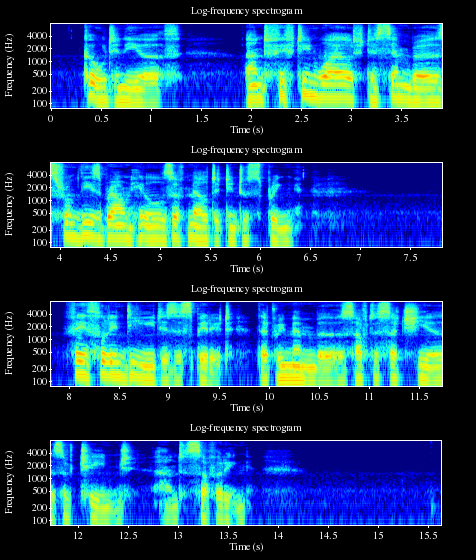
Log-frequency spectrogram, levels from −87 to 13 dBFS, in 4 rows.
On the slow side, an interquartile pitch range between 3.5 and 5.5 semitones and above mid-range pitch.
No: slow, 115 wpm; average, 3.8 semitones; low, 120 Hz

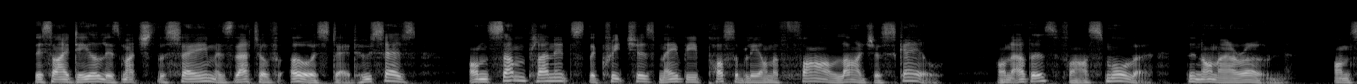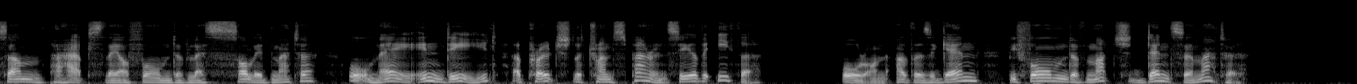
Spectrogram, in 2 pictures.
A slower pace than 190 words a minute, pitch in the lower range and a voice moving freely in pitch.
Yes: average, 140 wpm; low, 115 Hz; wide, 7.8 semitones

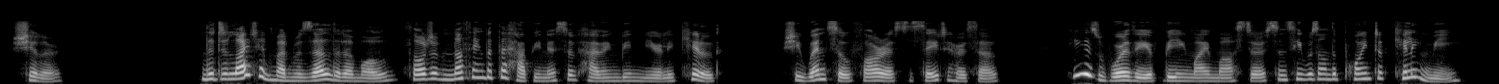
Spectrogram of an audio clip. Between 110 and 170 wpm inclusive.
No: average, 180 wpm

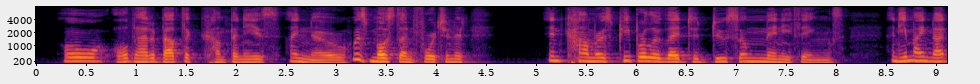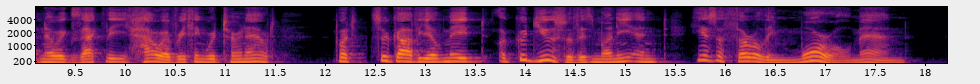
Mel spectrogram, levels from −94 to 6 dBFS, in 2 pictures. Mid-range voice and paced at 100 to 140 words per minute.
No: medium, 165 Hz; average, 160 wpm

